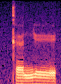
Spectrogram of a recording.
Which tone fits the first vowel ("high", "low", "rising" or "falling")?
low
